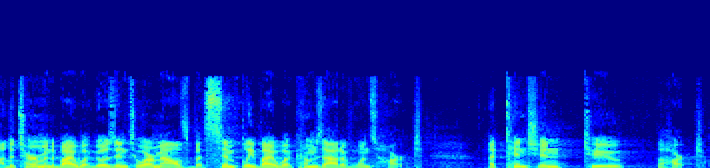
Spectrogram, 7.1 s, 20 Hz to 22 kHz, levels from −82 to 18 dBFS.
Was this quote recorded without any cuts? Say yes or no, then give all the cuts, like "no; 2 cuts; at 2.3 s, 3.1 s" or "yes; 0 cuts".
yes; 0 cuts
